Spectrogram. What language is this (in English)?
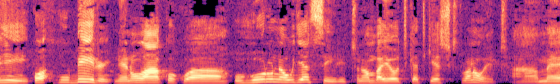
Swahili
